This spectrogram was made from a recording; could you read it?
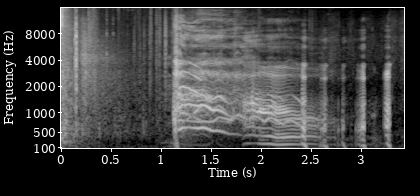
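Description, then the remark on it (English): A single sharp shot from a scoped rifle fired at a target cracks out, instantly followed by a loud, wavering vocal cry that trails into a few softer knocks and clicks. “And when you're ready to shoot, start breathing out real slowly. Squeeze the trigger and...”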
